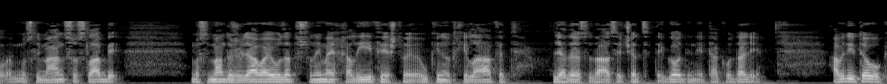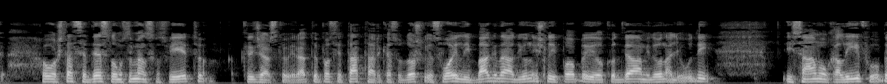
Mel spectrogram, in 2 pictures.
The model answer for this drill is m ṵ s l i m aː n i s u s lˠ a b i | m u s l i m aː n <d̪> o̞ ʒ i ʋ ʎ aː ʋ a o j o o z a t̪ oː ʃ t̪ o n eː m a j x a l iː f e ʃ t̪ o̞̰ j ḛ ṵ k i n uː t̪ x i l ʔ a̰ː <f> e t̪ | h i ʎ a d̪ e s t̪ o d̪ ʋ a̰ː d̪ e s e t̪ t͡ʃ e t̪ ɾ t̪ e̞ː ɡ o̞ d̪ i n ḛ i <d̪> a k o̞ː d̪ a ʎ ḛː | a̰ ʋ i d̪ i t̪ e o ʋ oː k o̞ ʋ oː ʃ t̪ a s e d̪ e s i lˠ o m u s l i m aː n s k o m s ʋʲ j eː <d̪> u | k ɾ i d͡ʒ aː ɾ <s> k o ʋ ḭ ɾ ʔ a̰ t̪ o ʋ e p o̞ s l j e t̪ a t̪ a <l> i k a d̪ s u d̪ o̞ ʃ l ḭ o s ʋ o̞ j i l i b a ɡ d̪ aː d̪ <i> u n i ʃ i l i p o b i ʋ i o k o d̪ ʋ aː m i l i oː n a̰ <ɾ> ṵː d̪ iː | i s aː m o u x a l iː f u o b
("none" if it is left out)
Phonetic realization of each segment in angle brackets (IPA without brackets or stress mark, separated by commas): d̪, f, t̪, t̪, s, ɾ, i, ʎ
